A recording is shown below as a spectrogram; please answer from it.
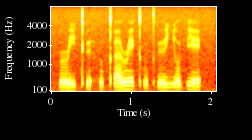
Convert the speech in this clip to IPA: ɹ i kʼ ɨ h u kʼ ɐ ɹ e kʼ u kʼ ɨː ʎ o pʲ e

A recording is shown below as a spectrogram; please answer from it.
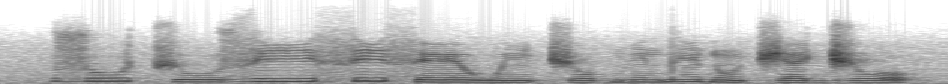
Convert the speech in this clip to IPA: z uː˦ t͡ʃ uː˨ z iː˦ s i˦ s eː˨ w ĩ˨ t͡ʃ o˨˦ b ĩ˦ d ĩ˦ ɗ ũ˨ t͡ʃ ɛ˨ d͡ʒ o˨

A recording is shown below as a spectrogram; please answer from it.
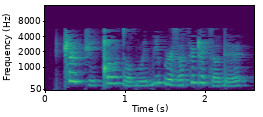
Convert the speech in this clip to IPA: ǁ ə˞˥˧ ɖ t͡ʃ i˩˧ ǃ o˥ u̯ d̪ o˩˧ b u˩˧ i̯ b i˥ b ə˞˧˩ z ɤ˧ t͡s ɘ˥ ɖ ɘ˧˩ t͡s ɤ˩˧ d̪ ɘ˩˧

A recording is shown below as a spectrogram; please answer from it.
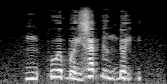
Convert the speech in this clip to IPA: ŋ ə˨˩ t̚ ʔ u˧ ə̯ ɓ ə˧˩ j z a˦˥ t̚ ɣ ɨ̰˧˨ ŋ ɗ ə̰˧˨ j ʔ

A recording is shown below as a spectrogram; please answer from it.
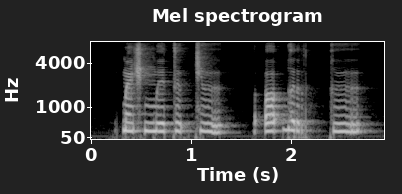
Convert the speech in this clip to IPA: k͡p ɛ̃ ʃ ŋ͡m ɪ t ɨ ʔ c ɨ | ʔ ʌ ʔ ɡ ə r kː ɨ

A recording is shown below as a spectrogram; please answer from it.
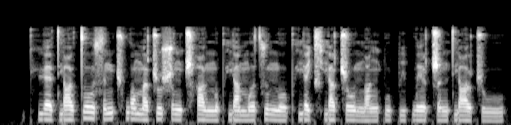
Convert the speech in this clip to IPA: pʰ ɥ ɛ˨˩ t̪ j ɑ˧˥ ʊ̯ t̪ o˥˩ ʊ̯ s ə˥ n ʈ͡ʂʰ w ɔ˥˩ m ä˥ ʈ͡ʂ u˥˧ ʂ ʊ˥˧ ŋ ʈ͡ʂʰ ɑ˥˧ ʊ̯ n̪ ɤ˥˧ pʰ j ä˥˩ m ɤ˥ t͡s u˥˩ n̪ o˧˥ ʊ̯ pʰ j ɛ˥˧ t͡ɕʰ j ä˥˧ ʈ͡ʂ o˥˩ ʊ̯ n̪ ɑ˧˥ ŋ p u˨˩ p i˥˧ p w e˥˩ ɪ̯ ʈ͡ʂ ə˥ n t̪ j ɑ˥˩ ʊ̯ ʈ͡ʂ u˨˩˦

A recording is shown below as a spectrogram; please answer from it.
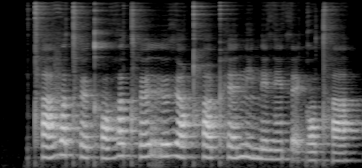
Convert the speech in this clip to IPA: tʰ a˨˩˦ v ʌ˨˦ tʰ œ˩ kʰ ɔ˩ ɦ ʌ˥˧ tʰ œ˨˦ r ɵ˨˦ ð œ˨˩˦ qʰ œ˨˩˦ pʰ ɛ˨˩˦ n ĩ˩ n e˩ ð ẽ˩ θ ɛ̰˩ ɡ ɔ˩ tʰ a˩

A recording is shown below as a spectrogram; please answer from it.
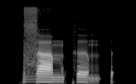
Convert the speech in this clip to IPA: z a˨˩ m k ə̰˧˨ m ʔ

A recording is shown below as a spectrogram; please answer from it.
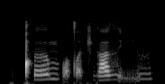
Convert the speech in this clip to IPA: ǃʰ əː m b ɔ̰ tˤ a̰ t͡ʃ ɡ a z ḭ v

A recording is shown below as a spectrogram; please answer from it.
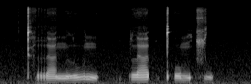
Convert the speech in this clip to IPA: kʰ r a˧ n l u˥˩ n | p l a˦˥ t̚ pʰ o˦˥ m t͡ɕ u˨˩ k̚

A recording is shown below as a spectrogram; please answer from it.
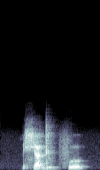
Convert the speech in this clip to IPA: ɕ a d i kʷ f ʊ

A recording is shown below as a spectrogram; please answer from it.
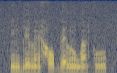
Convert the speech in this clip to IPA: ĩ˦ ɡ͡b e˧ l ɛ̃˨ h ɔ˨ b ɛ˨˦ l ũ˦˨ w ã˧ k u˦

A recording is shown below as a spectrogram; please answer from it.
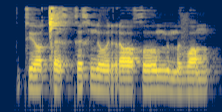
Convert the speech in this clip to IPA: kʲ ɔː ǀ əː x k ə x n oː r ɔː x oː m ø m ə v ɔ m

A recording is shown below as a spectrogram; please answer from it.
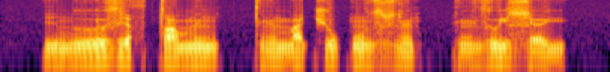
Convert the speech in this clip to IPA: i˨ m lː ɯ˦ z i˦ θ tˤ i˧ m ĩ˧ m tː ẽ˨ m a˨ t͡ʃ u˦ p ũ˨ z ɮ ɛ̃˨ kː ẽ˨ z ɯ˦ j ɮ ɛ˨ j

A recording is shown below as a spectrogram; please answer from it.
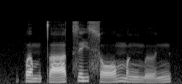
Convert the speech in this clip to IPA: p ɐ˧ m t̪ aː˨˥ t͡s e˥ j s ɔː˨˥ m ɐ˧ ŋ m ɵ˨˥ n

